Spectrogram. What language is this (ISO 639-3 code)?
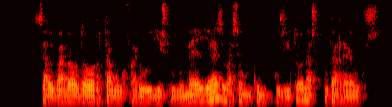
cat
